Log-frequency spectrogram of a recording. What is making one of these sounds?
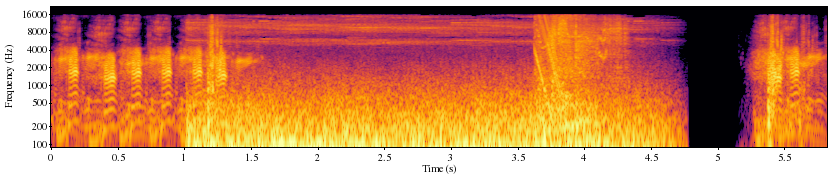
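A cartoon doll whooshes loudly as it is flung through the air.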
